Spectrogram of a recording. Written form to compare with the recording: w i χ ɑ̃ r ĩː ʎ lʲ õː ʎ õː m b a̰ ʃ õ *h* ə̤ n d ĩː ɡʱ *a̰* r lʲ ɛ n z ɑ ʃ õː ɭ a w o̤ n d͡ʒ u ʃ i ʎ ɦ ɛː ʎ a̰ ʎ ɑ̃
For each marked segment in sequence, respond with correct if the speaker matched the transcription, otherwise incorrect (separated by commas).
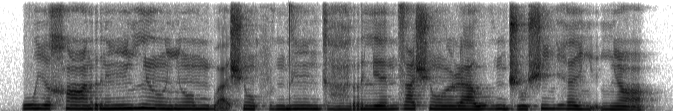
incorrect, incorrect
